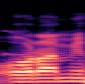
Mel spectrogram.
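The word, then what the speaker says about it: aurum: ঠিক আছে, তবে এর আসল উচ্চারণ আমার মতে অরামই হওয়া উচিত, অরাম।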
